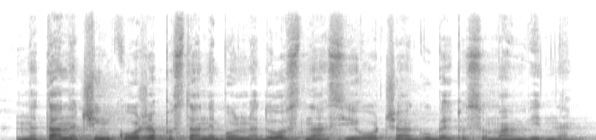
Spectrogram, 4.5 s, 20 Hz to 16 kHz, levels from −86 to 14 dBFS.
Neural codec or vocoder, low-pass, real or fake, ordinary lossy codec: none; 14.4 kHz; real; AAC, 96 kbps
